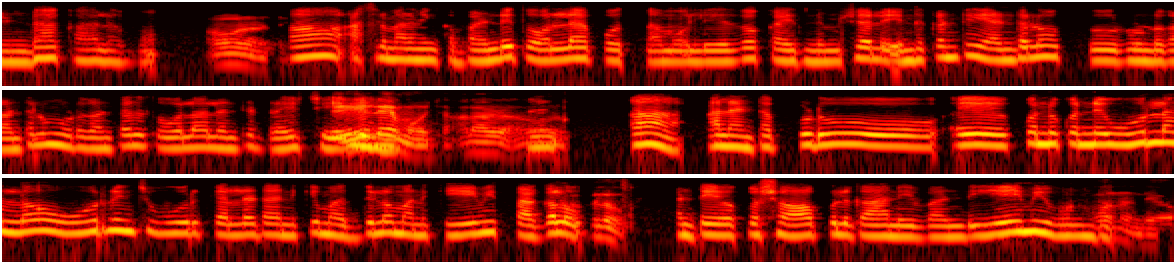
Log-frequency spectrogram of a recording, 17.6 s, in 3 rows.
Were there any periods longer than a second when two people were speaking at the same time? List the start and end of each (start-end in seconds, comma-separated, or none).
none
